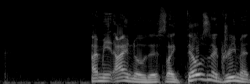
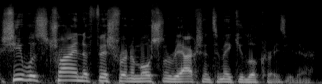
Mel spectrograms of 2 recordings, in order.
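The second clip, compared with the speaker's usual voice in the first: ordinary delivery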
